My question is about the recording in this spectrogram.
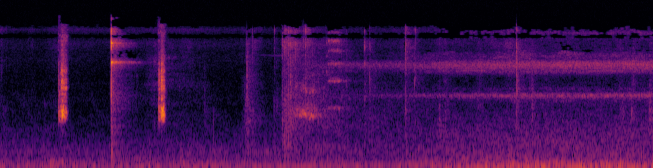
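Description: A door knob and latch clicking three times as a front door is unlocked and opened. From about halfway through, night insects trilling steadily outside.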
